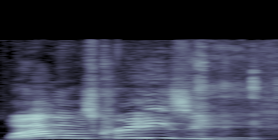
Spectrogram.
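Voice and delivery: very high, laughing gasp of amazement; amazed paramedic. Acted. Dazed paramedic reacts to the storm, high and laughing. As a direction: squeal it out in wide-eyed disbelief. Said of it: "paramedic guy ... goes".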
